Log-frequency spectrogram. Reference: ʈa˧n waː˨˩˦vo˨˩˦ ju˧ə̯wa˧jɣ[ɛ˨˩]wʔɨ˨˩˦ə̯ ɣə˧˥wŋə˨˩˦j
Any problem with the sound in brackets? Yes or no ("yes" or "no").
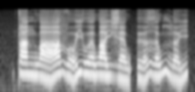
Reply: no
